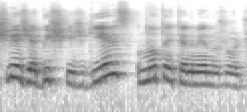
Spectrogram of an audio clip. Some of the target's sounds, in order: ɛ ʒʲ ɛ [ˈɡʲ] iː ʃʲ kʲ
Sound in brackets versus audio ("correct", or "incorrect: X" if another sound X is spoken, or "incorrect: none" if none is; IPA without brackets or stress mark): incorrect: bʲ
